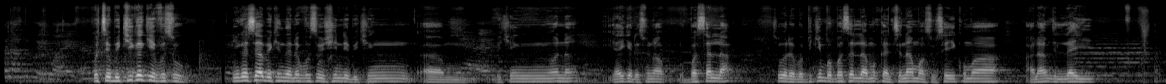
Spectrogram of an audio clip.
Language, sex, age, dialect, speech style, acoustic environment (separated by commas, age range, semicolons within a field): Hausa, male, 25-34, Nigeria - Ibadan, relaxed; focused, silence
